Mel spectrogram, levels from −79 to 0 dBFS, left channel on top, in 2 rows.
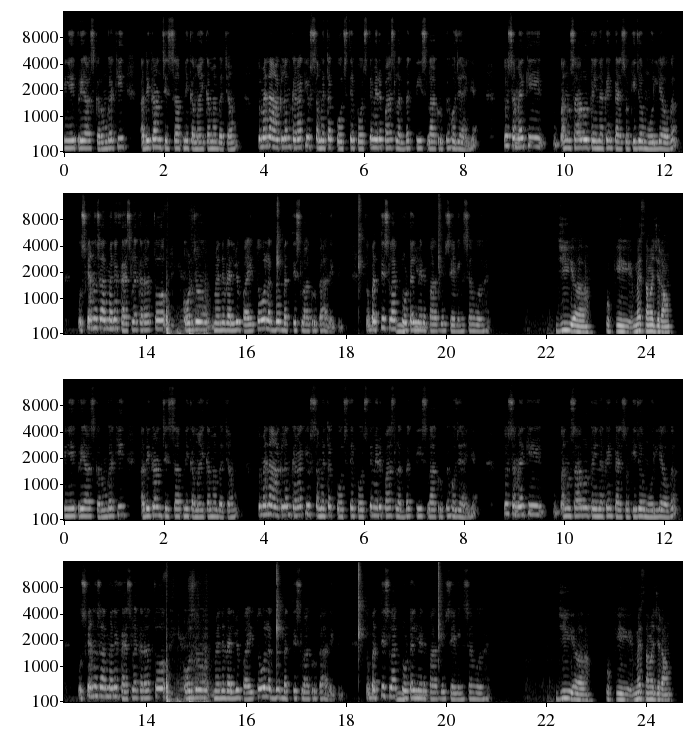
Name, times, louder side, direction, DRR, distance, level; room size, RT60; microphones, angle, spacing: voice 1, 0.0-3.5 3.9-8.2 8.8-12.3 12.6-14.4 14.7-17.9 18.4-20.9, left 2 dB, 30° left, 1.6 m, -33 dB
sound 1, 12.0-15.9 16.3-17.3 17.8-17.9 18.2-18.4 18.9-19.0 19.5-19.6 19.8-20.0 20.5-20.6 20.7-20.9 21.1-21.2 21.6-22.7, right 2 dB, 60° right, 1.1 m, -40 dB
voice 2, 19.0-19.6 22.2-22.9 23.2-24.5, left 4 dB, 50° left, 0.7 m, -30 dB
5.9 x 3.3 x 2.2 m
head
